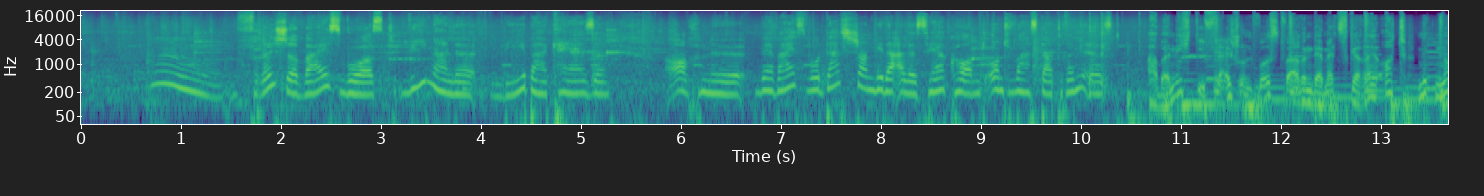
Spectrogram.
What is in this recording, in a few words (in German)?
werbespot radio; metzgerei ott; sw1 bayern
